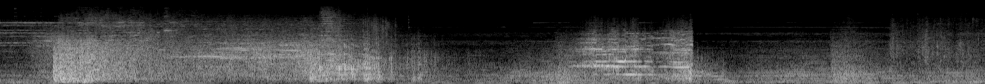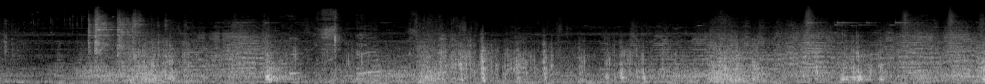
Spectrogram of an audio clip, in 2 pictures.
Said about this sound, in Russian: Его появление заставляет композитора включить абсолютно хермановские диссонирующие струнные, как в «Психо» Хичкока, и на их фоне вспышки, можно даже сказать, выстрелы духовых.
